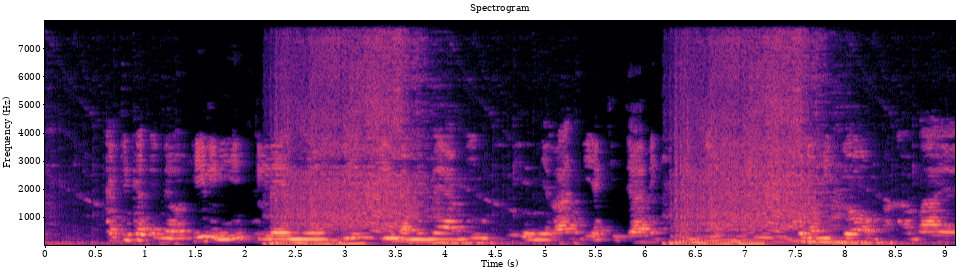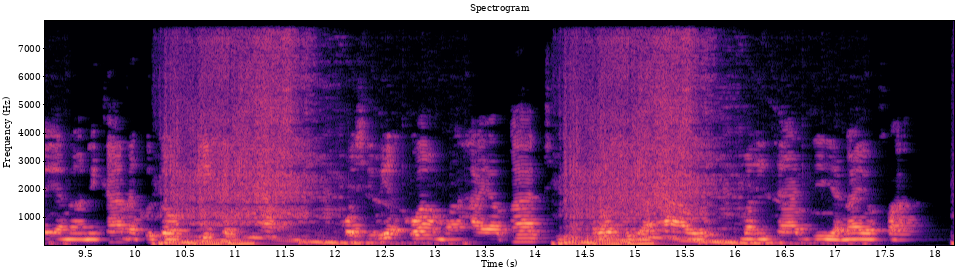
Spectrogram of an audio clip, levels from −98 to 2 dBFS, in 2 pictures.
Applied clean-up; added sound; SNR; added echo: classical method WPE with log-MMSE.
